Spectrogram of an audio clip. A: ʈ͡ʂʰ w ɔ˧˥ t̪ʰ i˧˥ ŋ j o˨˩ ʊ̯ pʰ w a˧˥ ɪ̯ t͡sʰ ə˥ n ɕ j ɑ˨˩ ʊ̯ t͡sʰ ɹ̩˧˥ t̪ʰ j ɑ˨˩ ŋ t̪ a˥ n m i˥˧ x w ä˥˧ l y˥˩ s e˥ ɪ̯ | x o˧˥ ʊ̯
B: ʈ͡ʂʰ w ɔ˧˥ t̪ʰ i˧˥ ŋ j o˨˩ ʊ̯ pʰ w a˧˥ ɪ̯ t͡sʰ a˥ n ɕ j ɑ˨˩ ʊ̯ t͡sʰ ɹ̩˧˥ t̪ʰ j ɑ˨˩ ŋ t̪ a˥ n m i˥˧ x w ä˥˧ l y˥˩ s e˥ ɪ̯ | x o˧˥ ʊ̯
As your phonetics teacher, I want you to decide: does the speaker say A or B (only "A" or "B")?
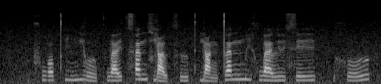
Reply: B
